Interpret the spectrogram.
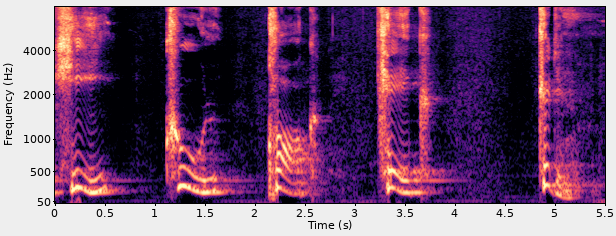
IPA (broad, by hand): kiːz kʊk klɒk keɪk ˈkɪtən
